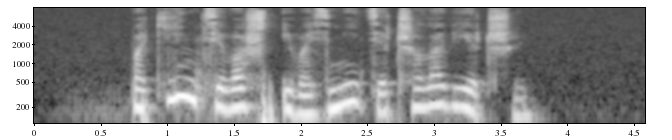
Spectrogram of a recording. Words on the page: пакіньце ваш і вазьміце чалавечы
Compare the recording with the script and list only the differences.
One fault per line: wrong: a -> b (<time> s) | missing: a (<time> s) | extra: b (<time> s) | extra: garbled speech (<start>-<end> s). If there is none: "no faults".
no faults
